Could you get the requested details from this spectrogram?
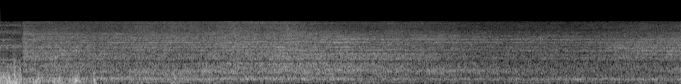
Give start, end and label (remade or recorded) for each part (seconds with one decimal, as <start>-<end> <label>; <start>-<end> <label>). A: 0.0-0.8 remade; 0.8-3.9 recorded; 3.9-4.6 remade; 4.6-6.8 recorded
